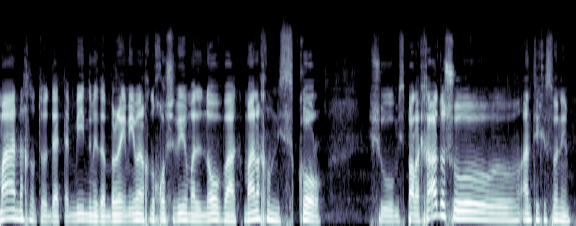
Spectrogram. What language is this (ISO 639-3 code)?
heb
